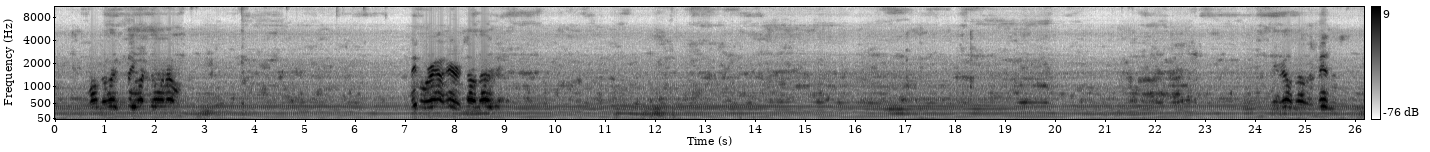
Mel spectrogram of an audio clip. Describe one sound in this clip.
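A small excavator engine runs with a steady drone.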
